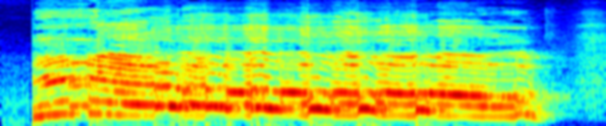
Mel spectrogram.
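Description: A loud, drawn-out howling wail from a person's voice, lasting about three and a half seconds. Its pitch wavers up and down in quick steps, and it tails off near the end, like an anguished cry of protest.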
